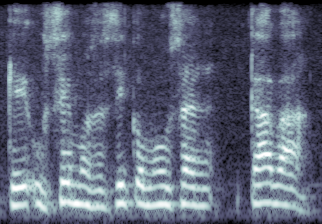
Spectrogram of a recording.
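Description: A woman's voice: medium pitch, steady tone, normal speed. An older woman with an Argentine accent, a wine guide author, giving strong opinions in a casual chat. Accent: Argentine Spanish. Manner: opinionated, emphatic. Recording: dull lo-fi audio.

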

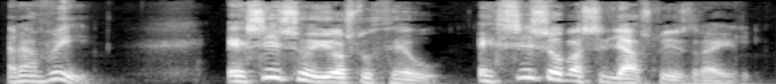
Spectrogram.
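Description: A man's voice: a little high, wildly swooping pitch, a bit bright, slightly rough, dry recording, studio quality, heavily acted. Nathanael, a man reading a direct young disciple. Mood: wondering. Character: Nathanael, doubting then awed male disciple. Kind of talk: scripted Bible reading.

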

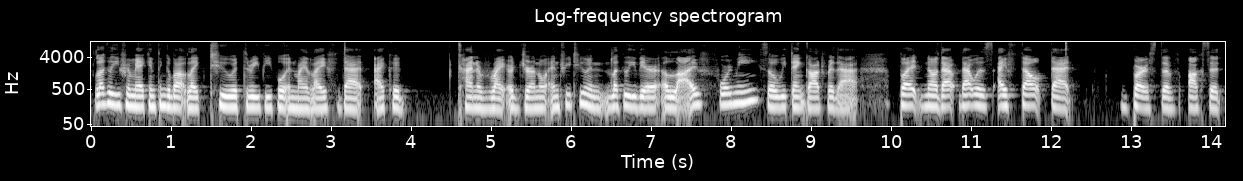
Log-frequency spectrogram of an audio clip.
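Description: A woman's voice: sits low, steady tone. A woman hosting a podcast who responds enthusiastically in a casual interview. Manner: enthusiastic, quick interjections of agreement. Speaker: podcast host.

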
